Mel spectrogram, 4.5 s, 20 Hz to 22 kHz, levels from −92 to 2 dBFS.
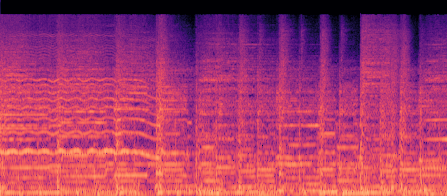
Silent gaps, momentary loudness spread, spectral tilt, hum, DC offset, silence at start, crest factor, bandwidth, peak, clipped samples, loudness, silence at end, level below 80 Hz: none; 4 LU; -4.5 dB/octave; none; under 0.1%; 0 s; 14 dB; 16.5 kHz; -2 dBFS; under 0.1%; -16 LUFS; 0 s; -28 dBFS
